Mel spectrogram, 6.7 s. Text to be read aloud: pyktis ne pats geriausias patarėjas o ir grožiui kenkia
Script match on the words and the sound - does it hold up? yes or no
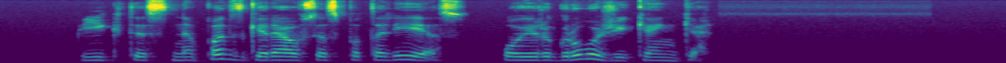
yes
